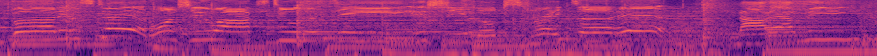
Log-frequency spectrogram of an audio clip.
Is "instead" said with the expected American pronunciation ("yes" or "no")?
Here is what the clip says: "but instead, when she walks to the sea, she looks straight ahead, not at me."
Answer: yes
